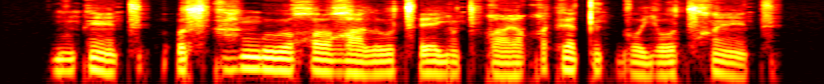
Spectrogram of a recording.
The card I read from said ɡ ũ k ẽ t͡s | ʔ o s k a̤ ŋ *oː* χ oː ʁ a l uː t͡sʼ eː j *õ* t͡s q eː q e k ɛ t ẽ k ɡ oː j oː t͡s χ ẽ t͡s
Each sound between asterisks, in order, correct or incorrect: incorrect: uː, correct

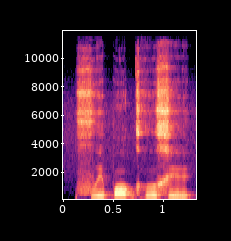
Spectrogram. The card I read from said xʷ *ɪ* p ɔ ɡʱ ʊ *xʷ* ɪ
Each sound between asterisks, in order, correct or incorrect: correct, incorrect: x

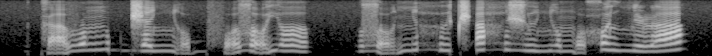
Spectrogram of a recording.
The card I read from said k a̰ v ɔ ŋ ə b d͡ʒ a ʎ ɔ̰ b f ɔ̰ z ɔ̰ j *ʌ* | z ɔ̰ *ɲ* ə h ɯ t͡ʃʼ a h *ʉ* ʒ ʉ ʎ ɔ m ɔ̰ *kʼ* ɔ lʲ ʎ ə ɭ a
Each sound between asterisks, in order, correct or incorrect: correct, correct, incorrect: ə, incorrect: x

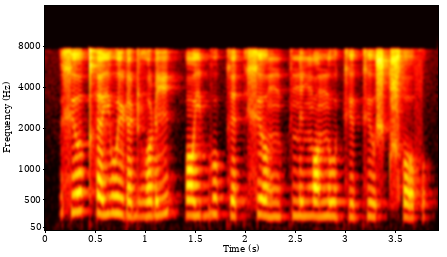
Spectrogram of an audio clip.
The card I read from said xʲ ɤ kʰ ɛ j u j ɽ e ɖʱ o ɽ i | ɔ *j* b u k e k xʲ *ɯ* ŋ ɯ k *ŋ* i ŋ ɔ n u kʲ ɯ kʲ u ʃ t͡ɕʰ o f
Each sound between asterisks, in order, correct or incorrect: correct, incorrect: ɤ, incorrect: n

